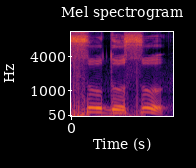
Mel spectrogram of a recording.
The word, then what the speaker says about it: السدس: ஃபலி உம்மிஹி ஸுலுசு ஃபஇன் கானலஹு இஹ்வதுன் ஃபலி உம்மிஹி ஸுதுசு. இங்கே தான் சுதுசுன்னு சொல்லணும், சீன் வந்திருக்கு.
